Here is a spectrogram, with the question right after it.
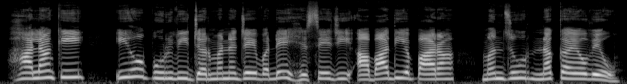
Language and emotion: Sindhi, neutral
